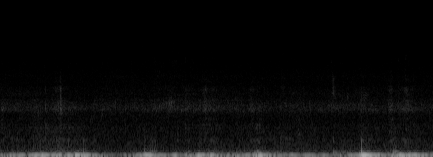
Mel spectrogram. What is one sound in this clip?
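A river rushes and splashes against a raft.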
